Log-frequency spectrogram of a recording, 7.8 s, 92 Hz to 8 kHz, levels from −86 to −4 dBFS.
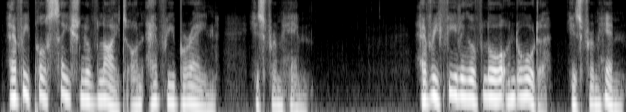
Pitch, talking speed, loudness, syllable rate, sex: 135 Hz, 145 wpm, -17 LUFS, 5.1 syllables/s, male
